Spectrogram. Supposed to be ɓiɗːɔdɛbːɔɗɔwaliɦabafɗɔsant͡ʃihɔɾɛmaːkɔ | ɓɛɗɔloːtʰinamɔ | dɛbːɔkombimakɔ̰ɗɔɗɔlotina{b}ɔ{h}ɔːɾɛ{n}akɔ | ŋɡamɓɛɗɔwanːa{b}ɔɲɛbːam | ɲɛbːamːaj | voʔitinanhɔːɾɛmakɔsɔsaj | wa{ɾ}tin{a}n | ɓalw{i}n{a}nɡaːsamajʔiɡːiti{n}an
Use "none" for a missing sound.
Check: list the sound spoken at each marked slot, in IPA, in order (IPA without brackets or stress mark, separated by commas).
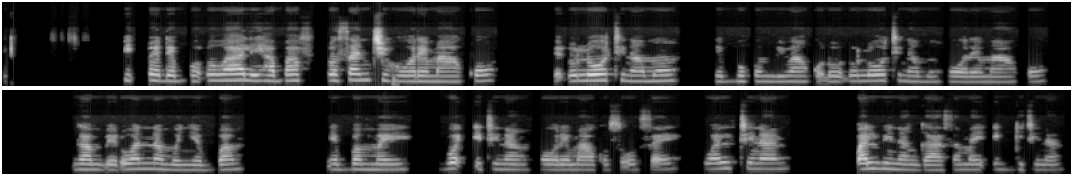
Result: m, h, m, m, l, a, i, a, n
